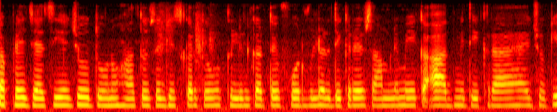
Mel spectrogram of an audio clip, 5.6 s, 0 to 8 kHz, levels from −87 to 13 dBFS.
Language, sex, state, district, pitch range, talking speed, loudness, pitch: Hindi, female, Haryana, Rohtak, 190-200 Hz, 300 wpm, -20 LUFS, 195 Hz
